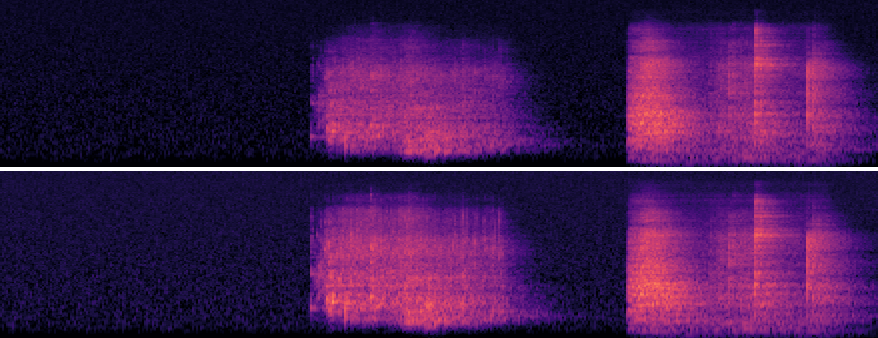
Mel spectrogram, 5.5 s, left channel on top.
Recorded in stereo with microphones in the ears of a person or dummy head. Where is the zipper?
Centre (ahead or behind), 2 m.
